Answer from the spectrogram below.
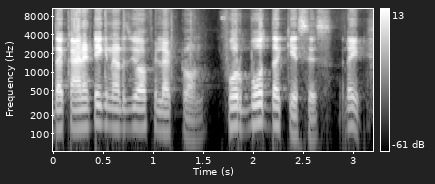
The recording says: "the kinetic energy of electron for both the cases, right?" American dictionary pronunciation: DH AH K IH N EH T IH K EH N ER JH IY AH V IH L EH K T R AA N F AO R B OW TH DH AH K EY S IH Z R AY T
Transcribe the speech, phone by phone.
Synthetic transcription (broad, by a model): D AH K IH N EH T IH K N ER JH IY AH F IH L EH K T R AA N F AO R B OW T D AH K EY S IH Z R AY T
